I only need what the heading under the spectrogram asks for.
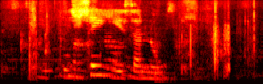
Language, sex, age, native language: Icelandic, female, 7, Icelandic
